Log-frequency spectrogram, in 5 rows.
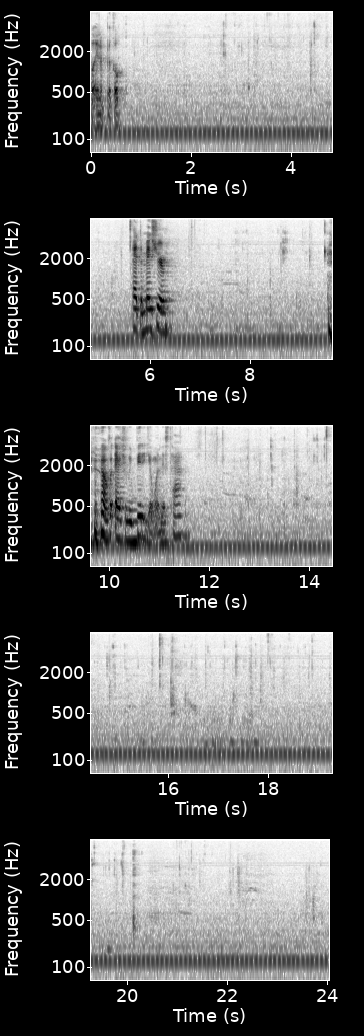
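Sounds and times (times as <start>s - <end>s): steady low hum: 0.0s - 24.0s
wet chewing and mouth clicks: 2.6s - 4.8s, 7.8s - 9.6s, 11.9s - 20.3s.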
